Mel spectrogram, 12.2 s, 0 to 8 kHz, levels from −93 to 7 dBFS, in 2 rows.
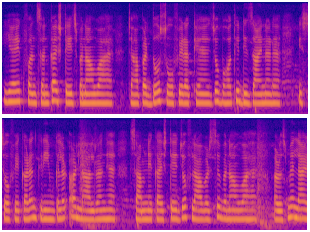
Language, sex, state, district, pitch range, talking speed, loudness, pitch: Hindi, female, Bihar, Araria, 200-215 Hz, 200 wpm, -24 LUFS, 205 Hz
